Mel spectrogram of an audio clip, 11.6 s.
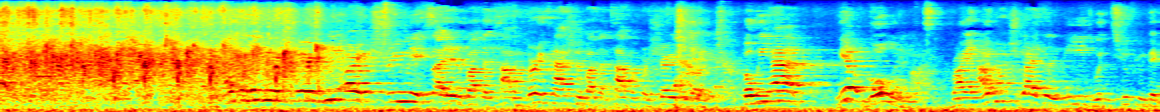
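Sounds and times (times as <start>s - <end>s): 
audience applause: 0.0s - 3.7s
speech: 4.0s - 11.6s.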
